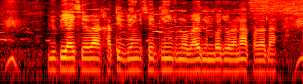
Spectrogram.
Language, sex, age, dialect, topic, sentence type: Bhojpuri, male, 18-24, Western, banking, statement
